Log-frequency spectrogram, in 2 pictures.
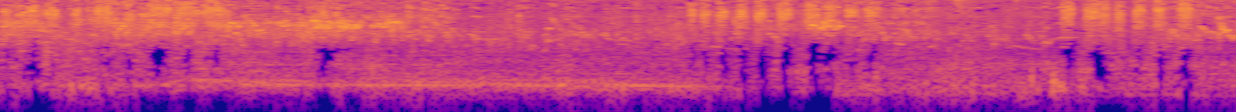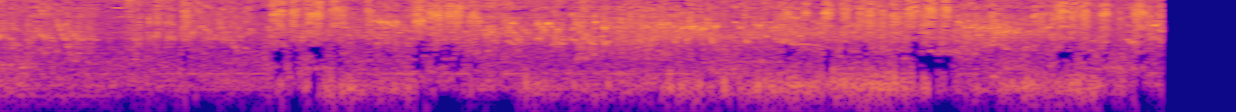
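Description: Budgerigars chatter nonstop in a dense wash of high, scratchy chirps and warbles.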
